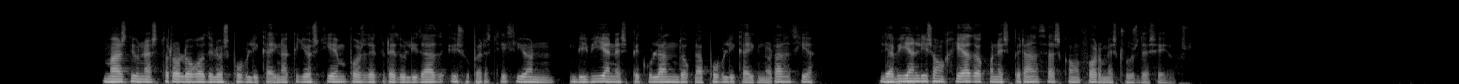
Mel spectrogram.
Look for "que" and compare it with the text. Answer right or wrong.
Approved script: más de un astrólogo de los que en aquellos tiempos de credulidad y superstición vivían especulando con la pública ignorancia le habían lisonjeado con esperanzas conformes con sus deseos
wrong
